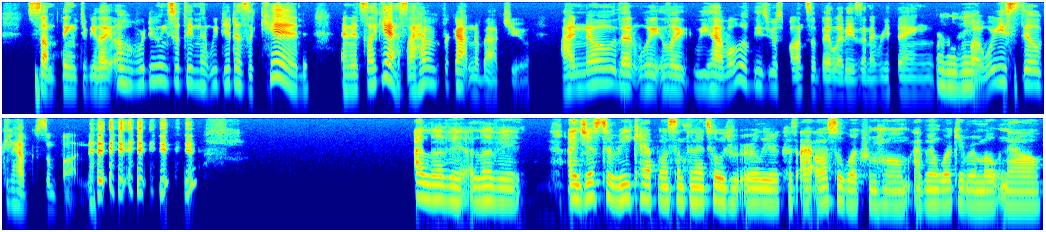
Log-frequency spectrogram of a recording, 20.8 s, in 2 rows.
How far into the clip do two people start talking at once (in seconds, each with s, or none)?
none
